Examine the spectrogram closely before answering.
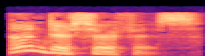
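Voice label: "undersurface", English, British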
